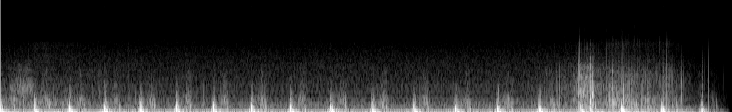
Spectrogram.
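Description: Fast, somewhat irregular heartbeat with low thumps and occasional pauses where a beat seems skipped, with breath and movement noise near the end.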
